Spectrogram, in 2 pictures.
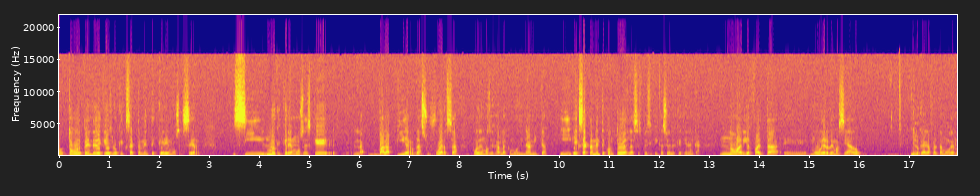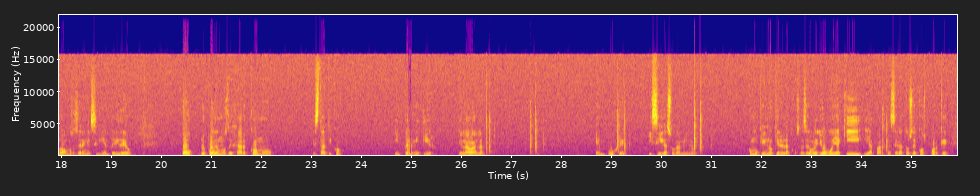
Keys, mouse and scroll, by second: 0.1 click, 10.2 scroll down 1, 11.0-11.5 scroll up 2, 11.6-12.1 scroll down 1, 12.6 scroll up 2, 17.8-18.2 scroll up 1, 20.4 click, 23.1 click, 25.1 middle click, 26.6 p, 27.5 space, 29.2 space, 30.8 space, 34.5 Escape.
